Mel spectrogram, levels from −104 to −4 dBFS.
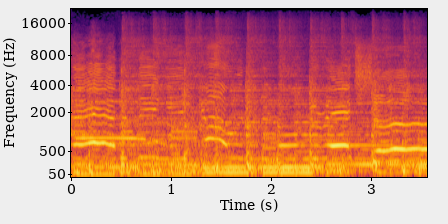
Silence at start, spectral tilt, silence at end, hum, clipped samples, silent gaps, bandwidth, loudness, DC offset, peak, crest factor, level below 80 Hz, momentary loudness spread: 0 s; -5.5 dB/octave; 0 s; none; under 0.1%; none; 18.5 kHz; -16 LUFS; under 0.1%; 0 dBFS; 14 dB; -26 dBFS; 5 LU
